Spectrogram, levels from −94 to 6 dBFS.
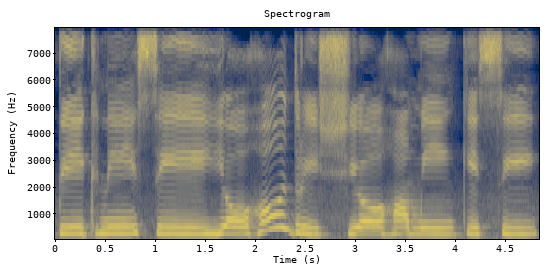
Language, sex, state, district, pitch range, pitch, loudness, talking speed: Hindi, male, Punjab, Fazilka, 245-270 Hz, 260 Hz, -12 LUFS, 75 wpm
